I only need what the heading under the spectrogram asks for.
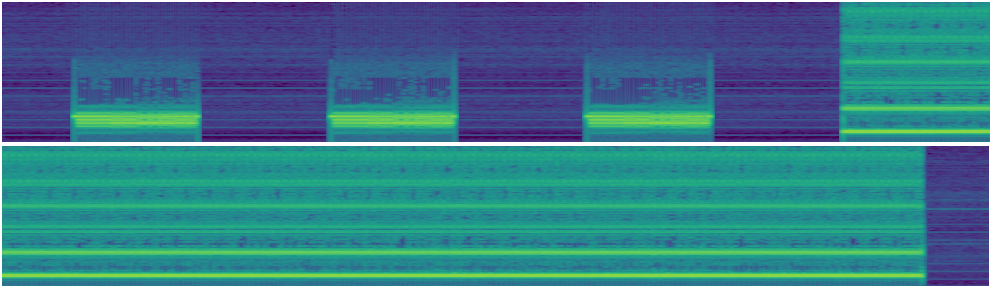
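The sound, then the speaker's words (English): Emergency alert system tones from a statewide required monthly test: three short, evenly spaced buzzing data bursts, then a loud, steady high two-tone alert held for about eight seconds before cutting off. “This is a statewide required monthly test of the emergency alert system originating from the Pennsylvania Emergency Management Agency, Harrisburg.”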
